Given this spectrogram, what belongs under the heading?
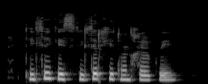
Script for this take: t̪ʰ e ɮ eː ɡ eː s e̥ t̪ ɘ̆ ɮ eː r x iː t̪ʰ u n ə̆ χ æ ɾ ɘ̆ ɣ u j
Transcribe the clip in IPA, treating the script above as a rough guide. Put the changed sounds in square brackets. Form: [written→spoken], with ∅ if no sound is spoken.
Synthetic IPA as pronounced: t̪ʰ e ɮ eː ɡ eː s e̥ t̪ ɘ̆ ɮ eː r x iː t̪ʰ [u→ʊ] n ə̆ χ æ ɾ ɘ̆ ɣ u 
